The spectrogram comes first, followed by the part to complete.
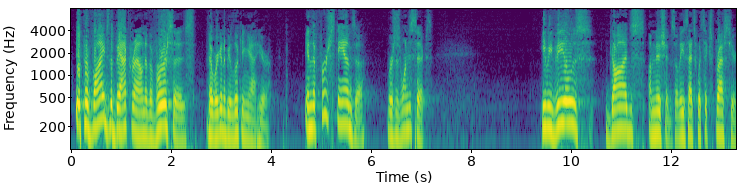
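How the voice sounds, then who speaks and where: A man with a fairly high voice preaches slowly and deliberately, leaning on each phrase with emphatic pauses. The recording is a little dull and lo-fi. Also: darkish tone. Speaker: pastor. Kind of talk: sermon.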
